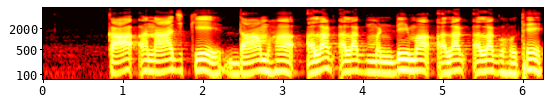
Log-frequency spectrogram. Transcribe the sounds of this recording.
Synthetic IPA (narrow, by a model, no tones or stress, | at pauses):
kaːʔə̰naːd͡ʒked̪aːmɦəələɡələɡməɳɖimãʔə̰ləɡələɡɦoːt̪ʰeː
